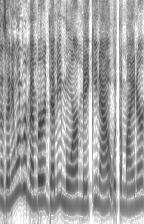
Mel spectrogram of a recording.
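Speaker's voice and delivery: ordinary talk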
